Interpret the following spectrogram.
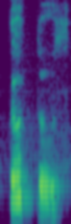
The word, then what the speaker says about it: Thoth: So that's why I call Thoth Thuth, okay? Because that's how you say his name, okay?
